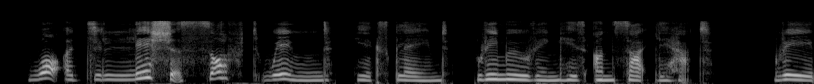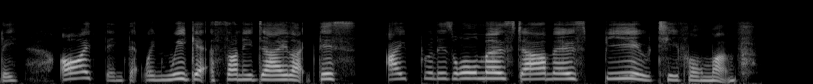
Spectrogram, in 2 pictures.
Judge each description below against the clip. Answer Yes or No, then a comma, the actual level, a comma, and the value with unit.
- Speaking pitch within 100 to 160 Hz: No, high, 220 Hz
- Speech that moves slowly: Yes, slow, 110 wpm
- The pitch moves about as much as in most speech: Yes, average, 4.6 semitones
